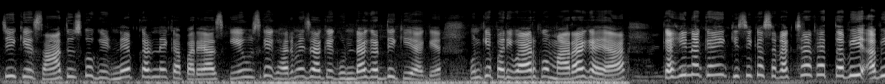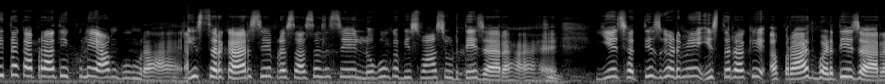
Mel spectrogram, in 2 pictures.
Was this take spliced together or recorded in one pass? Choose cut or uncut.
cut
